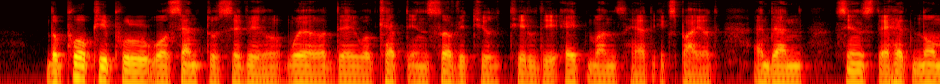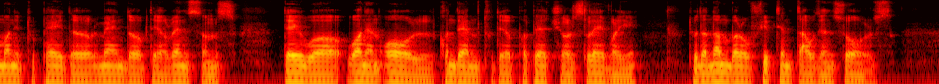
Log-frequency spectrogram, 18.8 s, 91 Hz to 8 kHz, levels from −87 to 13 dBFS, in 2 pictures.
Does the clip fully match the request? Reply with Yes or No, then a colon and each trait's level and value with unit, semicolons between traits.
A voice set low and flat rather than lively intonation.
Yes: very low, 80 Hz; narrow, 1.6 semitones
